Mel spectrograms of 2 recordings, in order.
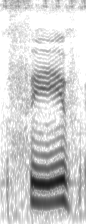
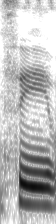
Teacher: F जो है वो voiceless है जबकि V जो है वो voiced है। अब देखें एफ जब आप प्रोड्यूस करेंगे एफ़ को तो आपको पता चलेगा कि आपका लोअर लिप और अपर टीथ जो है वो एक दूसरे के साथ प्रेस हो रहा है।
